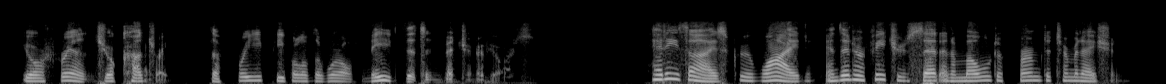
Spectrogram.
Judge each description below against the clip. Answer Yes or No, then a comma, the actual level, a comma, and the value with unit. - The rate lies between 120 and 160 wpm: Yes, average, 155 wpm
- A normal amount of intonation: Yes, average, 3.6 semitones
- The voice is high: No, medium, 165 Hz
